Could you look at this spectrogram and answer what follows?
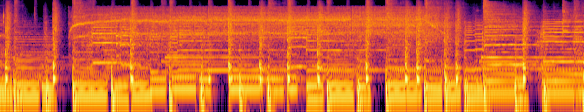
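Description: A lidded blender blitzes a Japanese cheesecake batter with a cup of full-cream milk added, giving a loud, steady mechanical whir with rattling pulses and a brief dip near the start, with no talking.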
